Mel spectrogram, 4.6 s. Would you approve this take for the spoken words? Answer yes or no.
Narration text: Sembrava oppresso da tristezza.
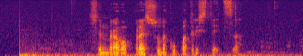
no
